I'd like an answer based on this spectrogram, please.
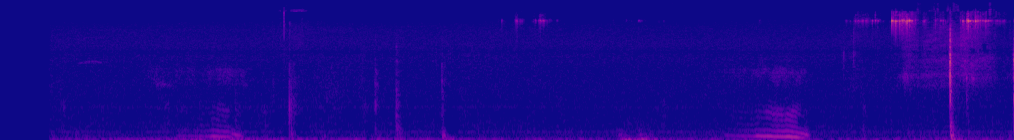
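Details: A sleeping cat snoring in a quiet room: two low, buzzy, rasping breaths several seconds apart, each with stacked harmonics that sweep up in pitch, plus faint clicks and soft rustling between them.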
